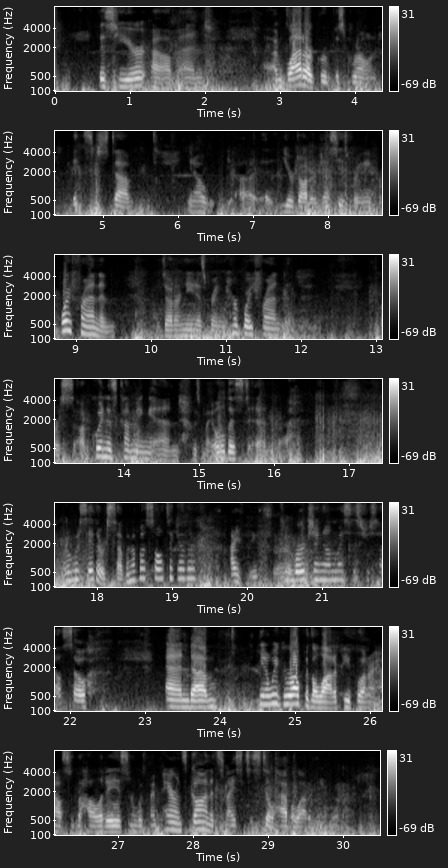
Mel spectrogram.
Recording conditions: wind noise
